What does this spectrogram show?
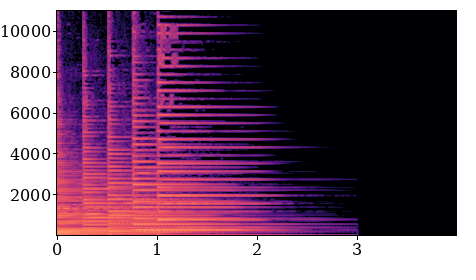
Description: Fsus2#5 chord {1 x 3 0 2 3} chord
